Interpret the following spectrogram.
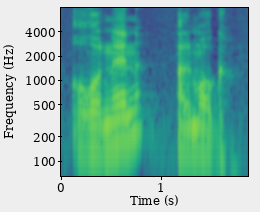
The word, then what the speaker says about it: Ronen Almog: Ronen Almog.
